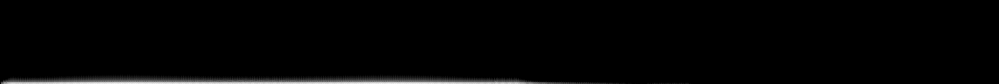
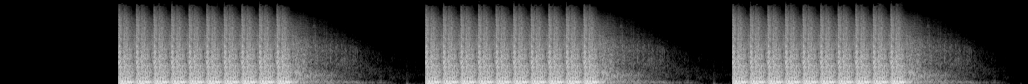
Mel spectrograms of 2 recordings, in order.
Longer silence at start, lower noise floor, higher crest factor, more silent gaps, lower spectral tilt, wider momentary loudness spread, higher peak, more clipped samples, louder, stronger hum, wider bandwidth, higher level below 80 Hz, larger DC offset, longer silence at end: second, 0.05 s vs 1.2 s; first, -74 dBFS vs -53 dBFS; about the same, 10 dB vs 8 dB; neither; first, -15.5 dB/octave vs -5 dB/octave; second, 8 LU vs 13 LU; about the same, -2 dBFS vs -2 dBFS; neither; second, -19 LUFS vs -9 LUFS; neither; second, 0.1 kHz vs 16.5 kHz; first, -12 dBFS vs -18 dBFS; neither; first, 4.65 s vs 0.8 s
